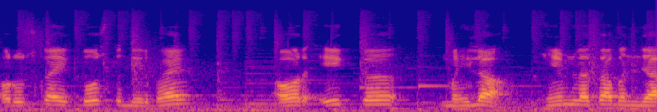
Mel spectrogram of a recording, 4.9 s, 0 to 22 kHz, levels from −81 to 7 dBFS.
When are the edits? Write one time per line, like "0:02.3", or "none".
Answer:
none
